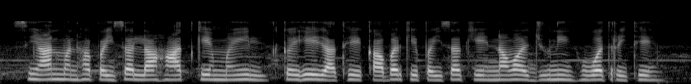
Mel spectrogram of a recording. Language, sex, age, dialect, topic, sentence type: Chhattisgarhi, female, 18-24, Western/Budati/Khatahi, banking, statement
